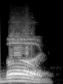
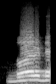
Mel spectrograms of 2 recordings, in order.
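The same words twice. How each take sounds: First: बर्ड said as bəd, no r; silent r demo. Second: बर्ड with the r sounded; wrong take with R. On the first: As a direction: drop the r in बर्ड. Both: Shown as a demonstration. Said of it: "बर्ड नहीं".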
